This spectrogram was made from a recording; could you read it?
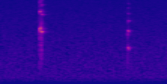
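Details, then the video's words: Two short, high chirps from caged rosy-faced lovebirds kept by a window. The first is louder, the second thin and brief, over a steady hiss. "Lovebird Chirping Sounds"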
